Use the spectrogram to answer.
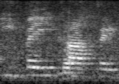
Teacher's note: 杯 has to go up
